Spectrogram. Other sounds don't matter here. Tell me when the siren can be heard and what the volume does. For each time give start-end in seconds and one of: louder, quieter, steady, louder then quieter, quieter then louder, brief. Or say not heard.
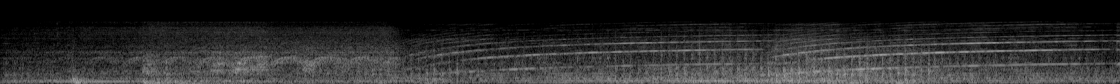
0.0-11.1 louder.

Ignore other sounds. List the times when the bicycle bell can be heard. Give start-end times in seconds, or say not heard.
not heard.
